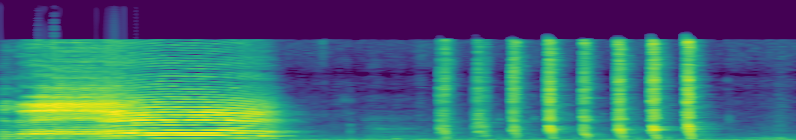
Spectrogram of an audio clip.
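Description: Sheep and lambs in a pen, one long loud bleat up close followed by a quick series of short, sharp bleats or calls.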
